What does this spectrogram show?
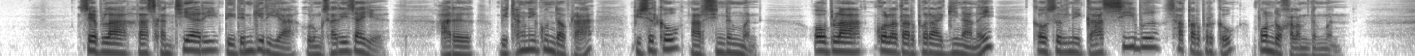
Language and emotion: Bodo, fearful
